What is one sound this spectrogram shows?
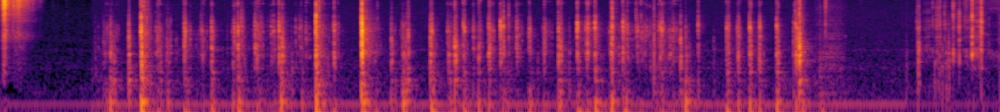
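Fingers type rapidly on a keyboard with soft clicking keys.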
